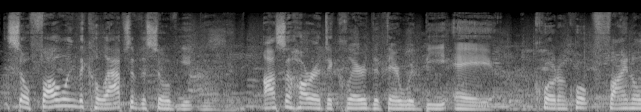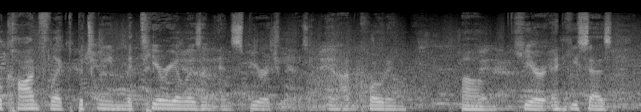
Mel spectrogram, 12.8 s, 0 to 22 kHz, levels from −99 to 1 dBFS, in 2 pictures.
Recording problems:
chatter from many people; noticeable; throughout; 10 dB below the speech

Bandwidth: 13.5 kHz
